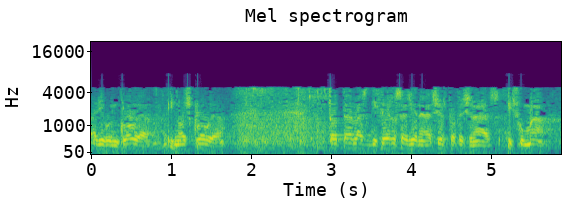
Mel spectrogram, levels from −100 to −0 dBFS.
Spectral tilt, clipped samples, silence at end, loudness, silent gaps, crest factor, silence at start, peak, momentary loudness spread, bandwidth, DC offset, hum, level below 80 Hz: -7 dB/octave; under 0.1%; 0 s; -13 LUFS; none; 12 dB; 0 s; 0 dBFS; 4 LU; 5 kHz; under 0.1%; none; -42 dBFS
